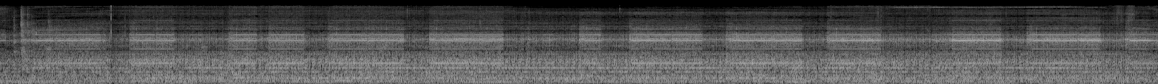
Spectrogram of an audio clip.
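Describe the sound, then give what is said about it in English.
A strange electronic sound from a speaker at a bus stop in Worcester, set about head height on the edge of a map screen: a steady, loud, mechanical-sounding buzz and whir with layered high tones and regular pulsing beats, continuing without pause and no voices. “Okay, we're here at the bus stop in Worcester, and it has a speaker that makes a very strange sound.”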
